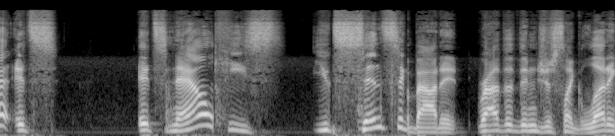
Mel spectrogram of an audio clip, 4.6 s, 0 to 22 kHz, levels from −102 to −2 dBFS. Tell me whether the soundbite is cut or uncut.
cut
